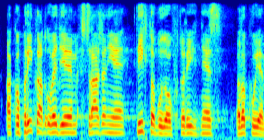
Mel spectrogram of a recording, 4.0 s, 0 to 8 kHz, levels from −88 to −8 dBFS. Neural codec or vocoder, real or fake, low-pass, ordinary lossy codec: codec, 16 kHz, 8 kbps, FunCodec, trained on Chinese and English, 25 frames a second; fake; 7.2 kHz; none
